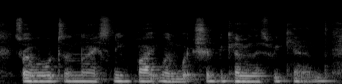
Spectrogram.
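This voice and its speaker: A man with a British accent speaks in a monotone, flat way at a fairly high pitch. His tone is dark and mellow and somewhat breathy. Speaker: lifestyle vlogger. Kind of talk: casual vlog talk.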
